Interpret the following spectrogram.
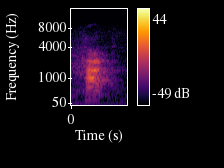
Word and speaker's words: Hatshepsut: guys get the picture just phonetically pronounce it hat she's boots puts a chef's suit Hatshepsut okay so did I suit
